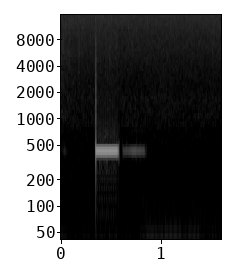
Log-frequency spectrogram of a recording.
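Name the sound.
telephone ringing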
